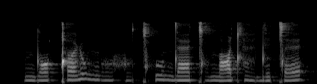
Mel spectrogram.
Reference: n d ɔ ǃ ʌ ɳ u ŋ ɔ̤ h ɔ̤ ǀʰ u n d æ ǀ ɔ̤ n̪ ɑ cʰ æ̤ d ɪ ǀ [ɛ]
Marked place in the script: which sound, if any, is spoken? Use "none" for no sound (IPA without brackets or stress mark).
ɛ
